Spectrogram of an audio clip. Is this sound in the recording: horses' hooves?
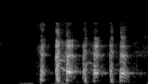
no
